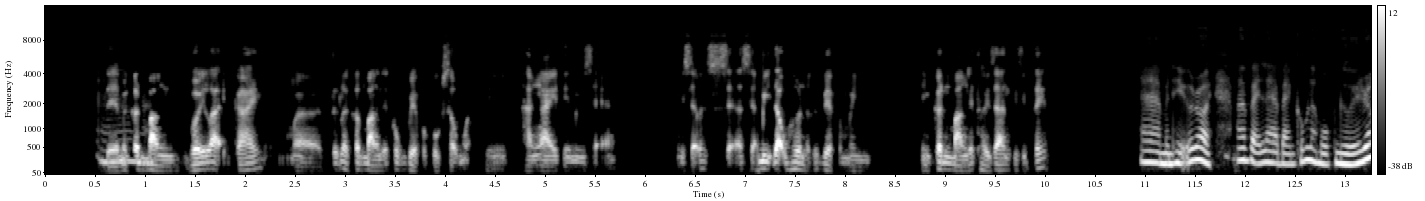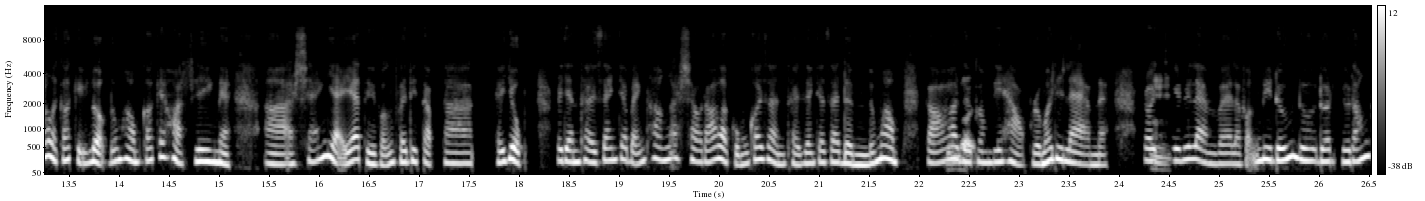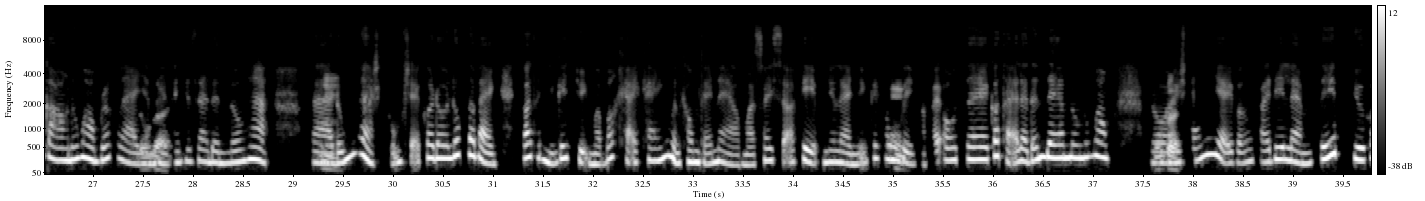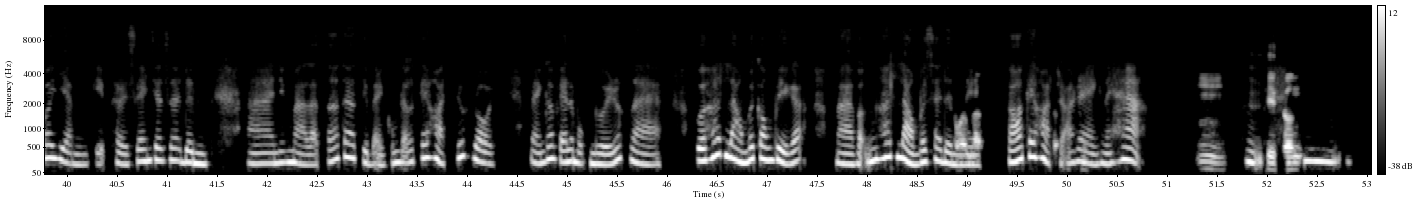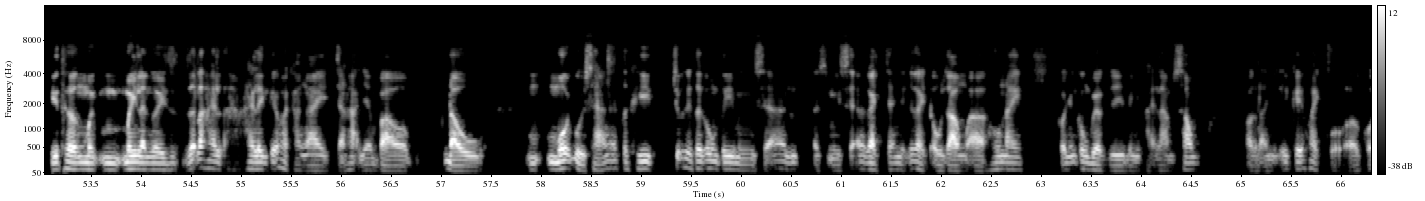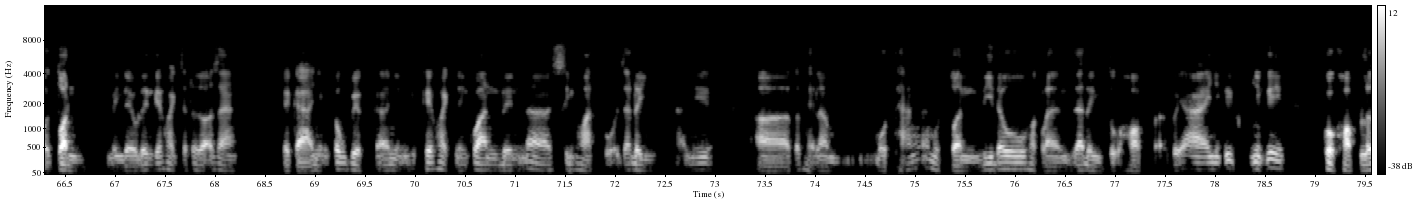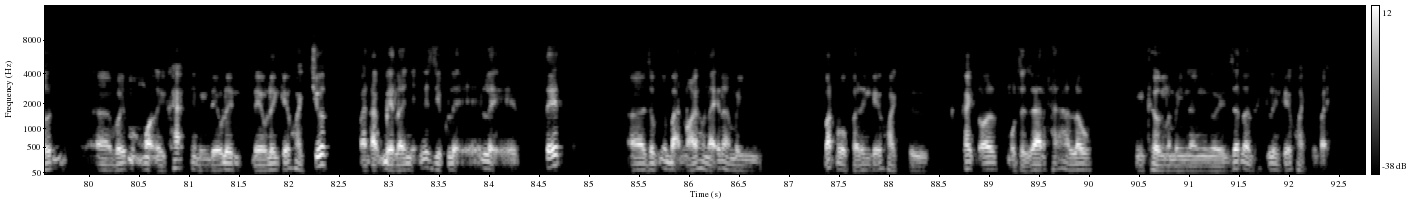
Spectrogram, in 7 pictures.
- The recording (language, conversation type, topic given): Vietnamese, podcast, Bạn đánh giá cân bằng giữa công việc và cuộc sống như thế nào?
- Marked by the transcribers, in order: tapping; in English: "O-T"; other noise; sniff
